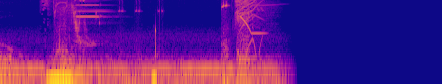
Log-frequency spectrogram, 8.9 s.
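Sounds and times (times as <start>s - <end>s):
sci-fi robotic UI sounds: 0.0s - 3.3s, 4.4s - 5.8s.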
